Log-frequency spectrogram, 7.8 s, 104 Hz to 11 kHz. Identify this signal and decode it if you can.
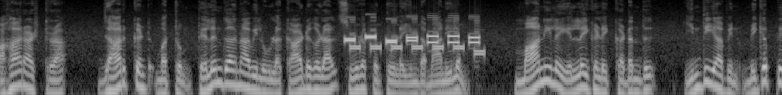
Multi-frequency trunk signalling (R2, with the far end's replies), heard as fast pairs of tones, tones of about 100 ms, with speech in Tamil. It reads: 3015774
